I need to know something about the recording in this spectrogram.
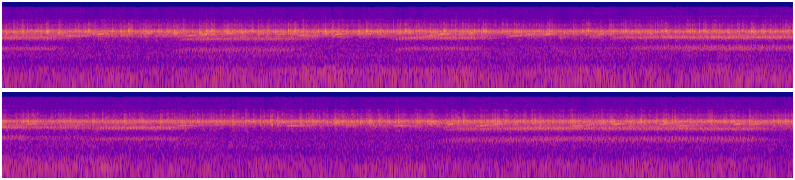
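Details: Tree frogs at night in a backwoods swamp of North Carolina: bursts of trilled calls, some brief and some lasting around two seconds, rise over a ceaseless high-pitched chorus and a low background murmur.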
